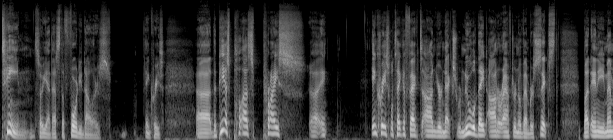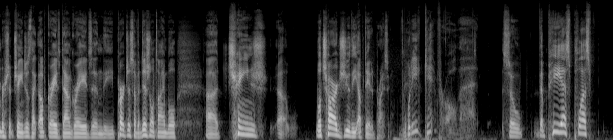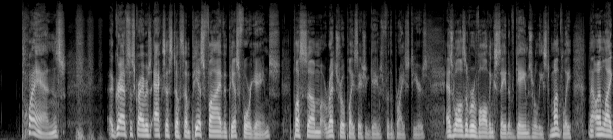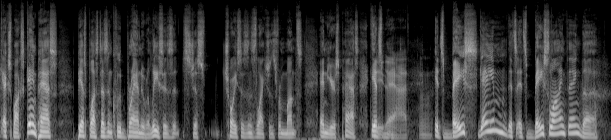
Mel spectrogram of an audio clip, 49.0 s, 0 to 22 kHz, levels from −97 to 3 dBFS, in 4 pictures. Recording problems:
none

